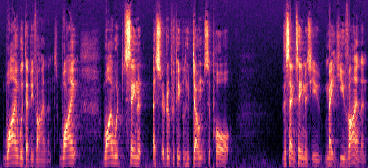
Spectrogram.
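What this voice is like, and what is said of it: Middle class English accent. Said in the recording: “I might have a middle class accent”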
